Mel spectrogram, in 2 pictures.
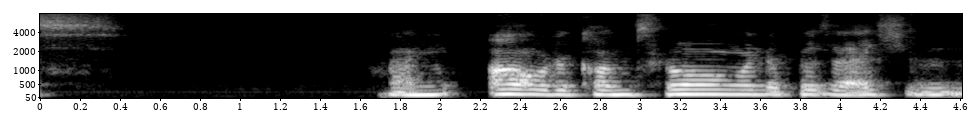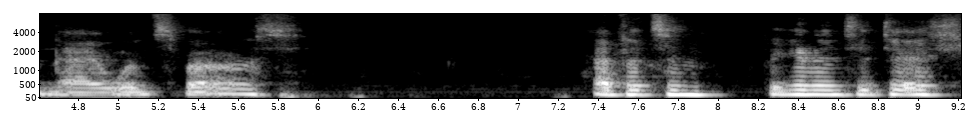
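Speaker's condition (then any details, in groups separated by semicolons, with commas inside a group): Cerebral palsy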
